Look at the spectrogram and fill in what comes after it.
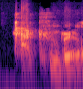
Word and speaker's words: Hackouver: is the inspiration behind Hackouver? Is that how you say it? Hackouver? – Hackouver, like a Hackouver. – Vancouver, the city.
